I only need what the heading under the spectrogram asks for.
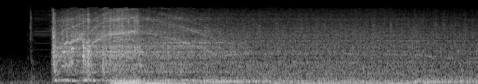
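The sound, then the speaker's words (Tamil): After a brief quiet moment, a car engine cranks and catches with a sudden loud burst, then settles into a steady rumbling run that fades slightly as the car sets off carrying men going to collect loan interest. No voices. “அவருடைய அடியாட்களுடன் வட்டி வசூல் செய்ய காரில் செல்கிறார்.”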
